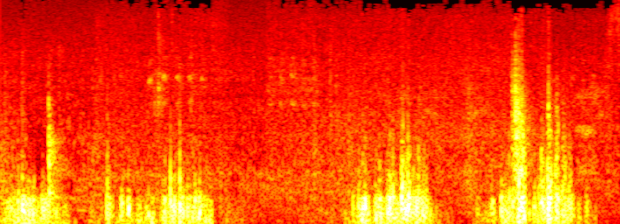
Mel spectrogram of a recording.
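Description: Wind buffeting the microphone in several loud gusts, with quieter stretches between.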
